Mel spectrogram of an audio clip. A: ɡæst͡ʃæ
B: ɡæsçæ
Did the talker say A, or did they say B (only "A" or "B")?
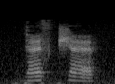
A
